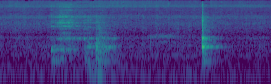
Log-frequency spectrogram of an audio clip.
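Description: A spoon stirs vegetable curry with amchur powder frying in a pan, giving a few soft scraping stirs and a light sizzle, ending in one sharp clink against the pan.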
